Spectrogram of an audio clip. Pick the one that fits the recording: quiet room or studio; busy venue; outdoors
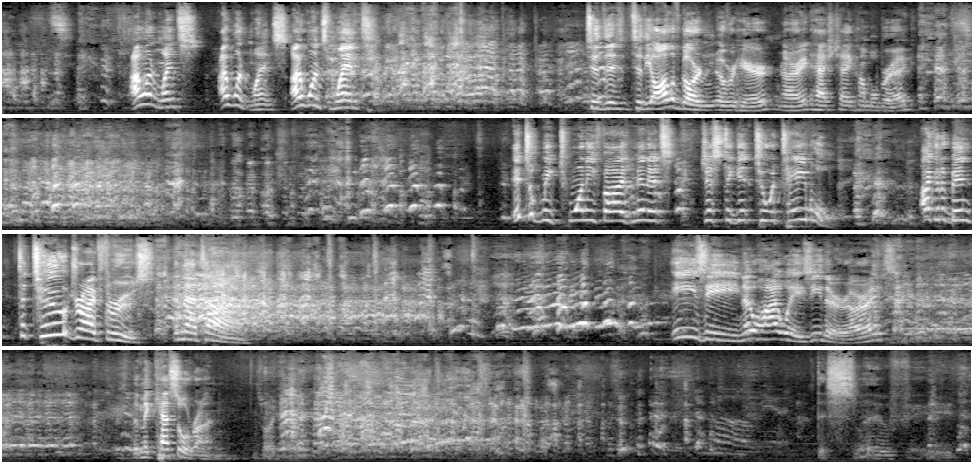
busy venue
